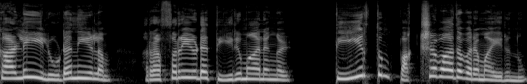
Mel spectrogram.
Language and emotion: Malayalam, disgusted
